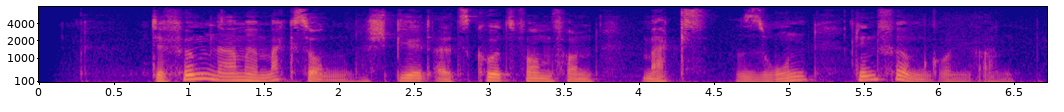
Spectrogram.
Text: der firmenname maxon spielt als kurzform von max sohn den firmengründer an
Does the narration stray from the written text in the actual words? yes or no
no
